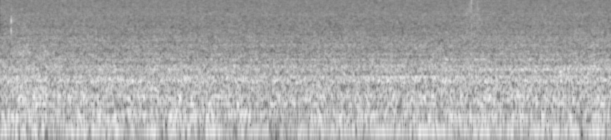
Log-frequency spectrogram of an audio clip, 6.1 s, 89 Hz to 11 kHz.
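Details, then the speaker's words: PNY RTX 5080 Slim dual-fan GPU in an ITX test bench after minutes under full load: faint, steady airy hush with no whine, buzz or rattle; much quieter than the three-fan card, normal operation. "It is way quieter under load."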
